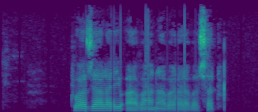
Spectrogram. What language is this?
Ganda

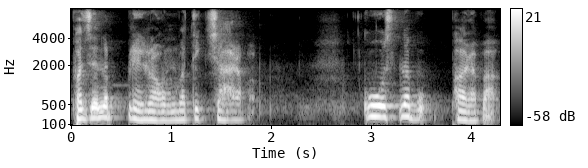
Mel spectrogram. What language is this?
Manipuri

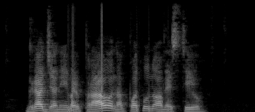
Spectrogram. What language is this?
Serbian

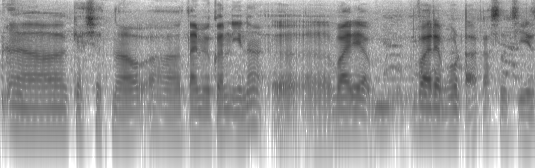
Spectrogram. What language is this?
Kashmiri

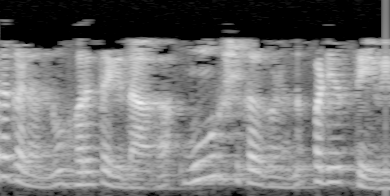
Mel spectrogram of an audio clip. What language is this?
Kannada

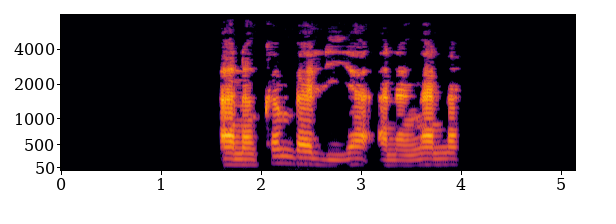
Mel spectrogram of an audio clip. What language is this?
Bamenyam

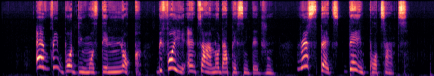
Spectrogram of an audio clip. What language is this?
Nigerian Pidgin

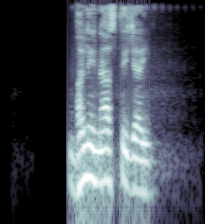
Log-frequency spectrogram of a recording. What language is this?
Od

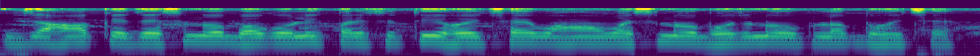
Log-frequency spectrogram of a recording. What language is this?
Maithili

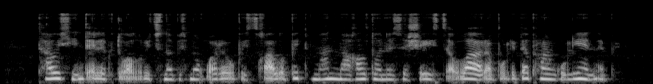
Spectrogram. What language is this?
Georgian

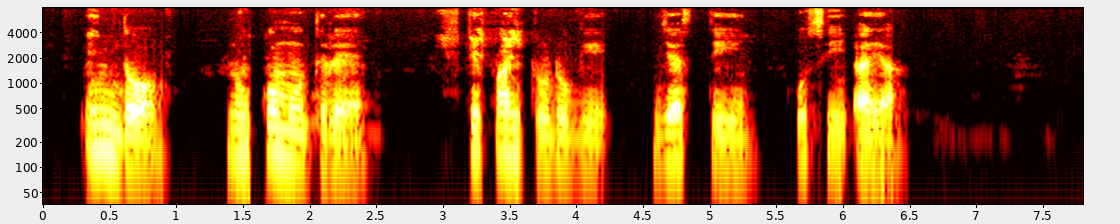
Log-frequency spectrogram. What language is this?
Santali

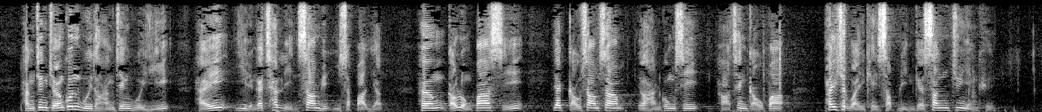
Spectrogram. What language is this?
Cantonese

